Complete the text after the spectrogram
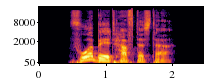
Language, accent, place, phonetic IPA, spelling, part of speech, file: German, Germany, Berlin, [ˈfoːɐ̯ˌbɪlthaftəstɐ], vorbildhaftester, adjective, De-vorbildhaftester.ogg
- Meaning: inflection of vorbildhaft: 1. strong/mixed nominative masculine singular superlative degree 2. strong genitive/dative feminine singular superlative degree 3. strong genitive plural superlative degree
